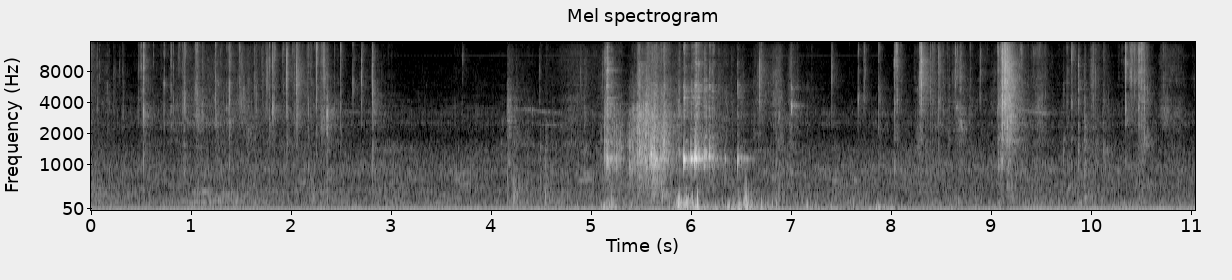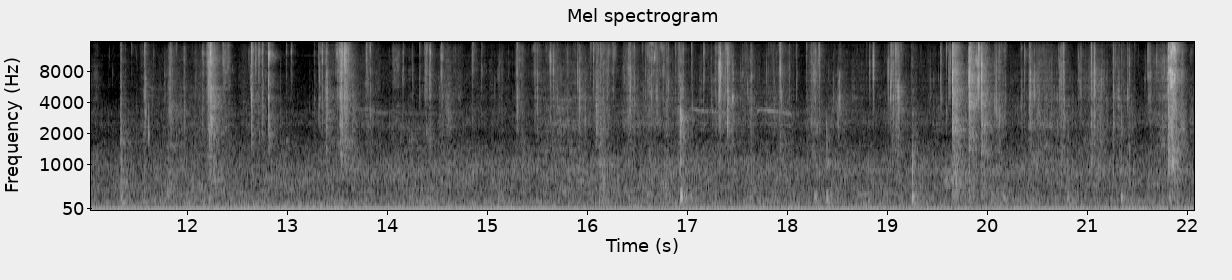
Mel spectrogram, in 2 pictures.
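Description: Hand-work handling noises: scattered light clicks and taps, with a louder scraping rustle about five to six seconds in, as a brake fluid bottle and a motorcycle's handlebar brake master cylinder are handled.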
